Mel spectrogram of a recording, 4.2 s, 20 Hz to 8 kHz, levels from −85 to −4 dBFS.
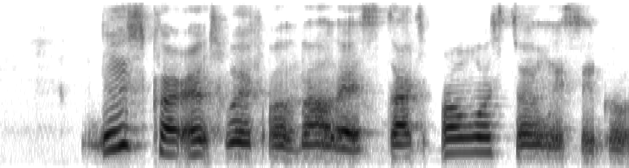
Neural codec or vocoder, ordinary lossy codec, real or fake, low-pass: autoencoder, 22.05 kHz, a latent of 192 numbers a frame, VITS, trained on one speaker; none; fake; 7.2 kHz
